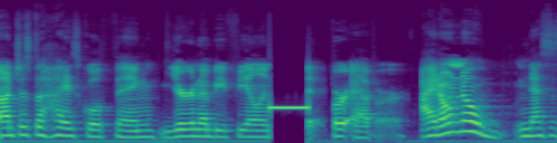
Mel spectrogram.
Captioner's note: beep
